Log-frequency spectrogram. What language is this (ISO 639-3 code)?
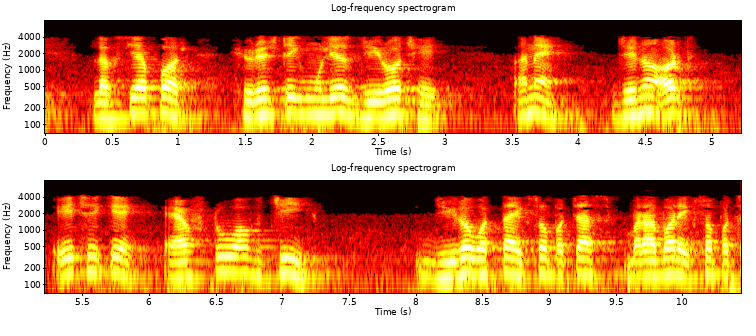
guj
